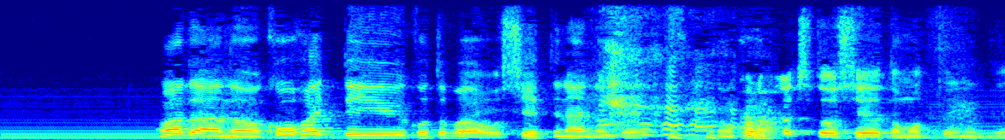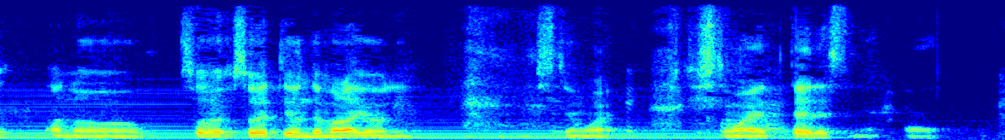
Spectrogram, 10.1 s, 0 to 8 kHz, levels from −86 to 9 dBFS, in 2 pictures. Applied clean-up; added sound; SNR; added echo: none; Bowed string instrument; 19 dB; none.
